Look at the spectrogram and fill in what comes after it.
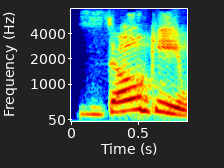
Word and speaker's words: Zoghi: Zoghi.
